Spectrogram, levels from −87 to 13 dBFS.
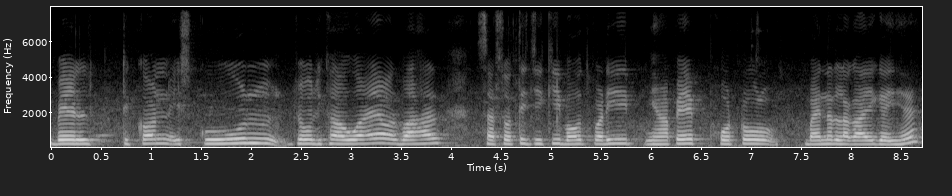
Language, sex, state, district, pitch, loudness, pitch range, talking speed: Hindi, female, Haryana, Jhajjar, 230 Hz, -13 LUFS, 220-240 Hz, 135 wpm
